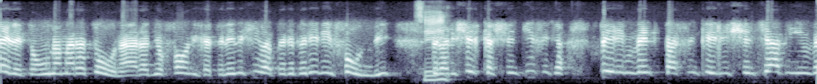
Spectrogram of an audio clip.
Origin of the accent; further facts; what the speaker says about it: Turin, Piedmont, Italy; sono di Torino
